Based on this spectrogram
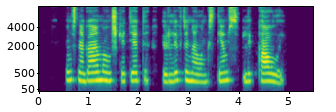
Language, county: Lithuanian, Vilnius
